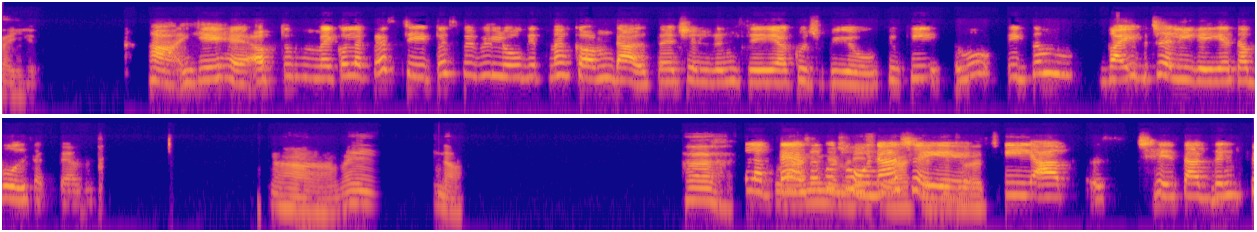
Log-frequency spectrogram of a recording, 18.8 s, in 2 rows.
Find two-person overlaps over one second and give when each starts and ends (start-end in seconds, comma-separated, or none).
15.2-16.9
